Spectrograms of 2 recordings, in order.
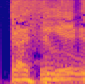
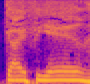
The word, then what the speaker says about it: Guy Fieri: You got to go Guy Fieri. There's some kind of twisted contortion you got to do with the middle of his last name.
